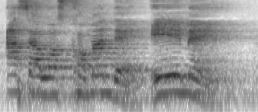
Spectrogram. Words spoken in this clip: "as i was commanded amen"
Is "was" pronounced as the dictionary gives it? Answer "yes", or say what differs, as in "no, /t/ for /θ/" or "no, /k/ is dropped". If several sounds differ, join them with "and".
no, /s/ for /z/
